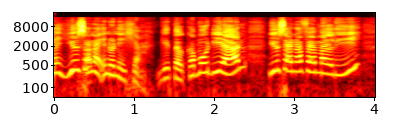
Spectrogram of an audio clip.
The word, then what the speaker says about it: USANA: instagram at yusana Indonesia tulisannya usah nah ya kami membacanya yusana Indonesia gitu kemudian yusana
